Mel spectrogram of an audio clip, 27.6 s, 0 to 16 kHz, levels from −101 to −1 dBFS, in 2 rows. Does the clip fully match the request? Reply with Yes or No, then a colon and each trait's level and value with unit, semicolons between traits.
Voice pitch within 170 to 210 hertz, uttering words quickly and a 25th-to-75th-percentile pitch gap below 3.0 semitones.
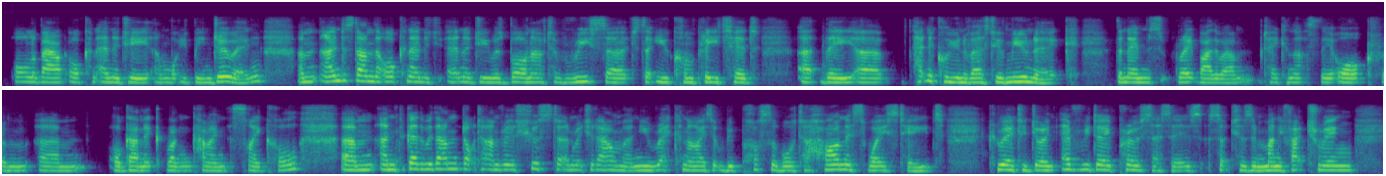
No: high, 190 Hz; average, 165 wpm; narrow, 2.5 semitones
